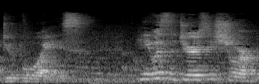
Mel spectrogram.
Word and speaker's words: DuBois: by Louis the 14th they disavowed that hugenot Heritage in that duo pronunciation and it became du boys he was a Jersey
